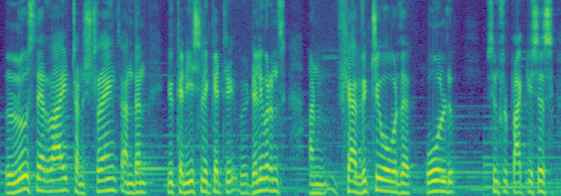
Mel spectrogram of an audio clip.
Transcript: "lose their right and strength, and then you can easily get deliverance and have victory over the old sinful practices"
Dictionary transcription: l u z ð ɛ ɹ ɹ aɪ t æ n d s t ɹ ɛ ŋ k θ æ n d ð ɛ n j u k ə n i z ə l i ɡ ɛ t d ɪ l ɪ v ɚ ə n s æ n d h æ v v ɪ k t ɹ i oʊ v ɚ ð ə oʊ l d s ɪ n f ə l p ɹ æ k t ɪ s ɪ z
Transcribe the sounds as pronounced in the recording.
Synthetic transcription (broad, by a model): l u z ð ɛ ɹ ɹ aɪ t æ n d s t ɹ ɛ ŋ k t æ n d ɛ n j u k ə n i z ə l i ɡ ɛ t d ɪ l ɪ v ɚ ə n s æ n d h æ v v ɪ k t ɹ i oʊ v ɚ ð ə oʊ l d s ɪ n f ə l p ɹ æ k t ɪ s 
